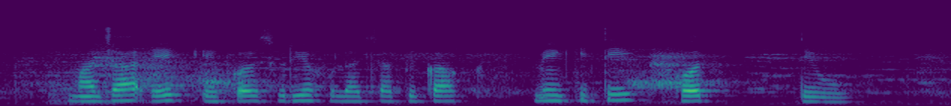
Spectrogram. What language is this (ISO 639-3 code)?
mar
